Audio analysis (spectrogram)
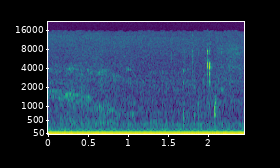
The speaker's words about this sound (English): I'm drinking my little Voss water today. I don't have Fiji, Voss water. And without further ado, let's crack it open. First sip.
